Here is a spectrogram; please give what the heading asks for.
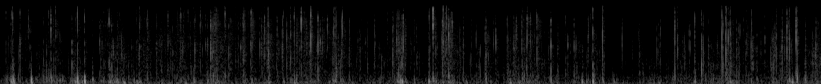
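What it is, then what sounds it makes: Full plastic bag of breadsticks. A large, full, white printed plastic bag of grissini breadsticks is crinkled with the fingertips. Dense, continuous crackling and crinkling runs throughout, with sharp bright snaps and a soft low rustle underneath, and no ringing after each crackle.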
